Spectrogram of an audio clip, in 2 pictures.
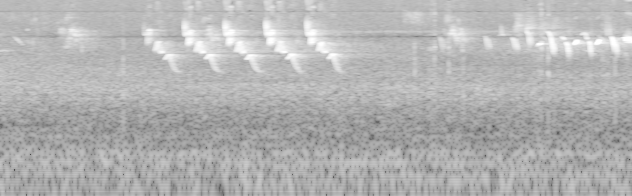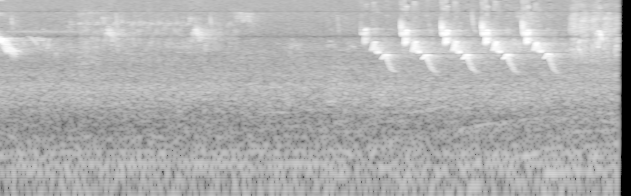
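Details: Carolina wren in a backyard pours out rapid rolling phrases of slurred, downward notes in two loud bursts, with softer chatter between them and a steady low rumble underneath.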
